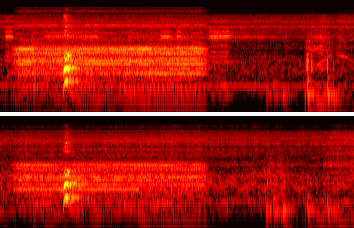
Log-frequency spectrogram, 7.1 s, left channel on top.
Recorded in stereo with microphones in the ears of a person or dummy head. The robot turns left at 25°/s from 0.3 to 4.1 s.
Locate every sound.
1.3 s a shout: 25° left (ahead or behind), 0.6 m; by 1.5 s 30° left (ahead or behind), 0.6 m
